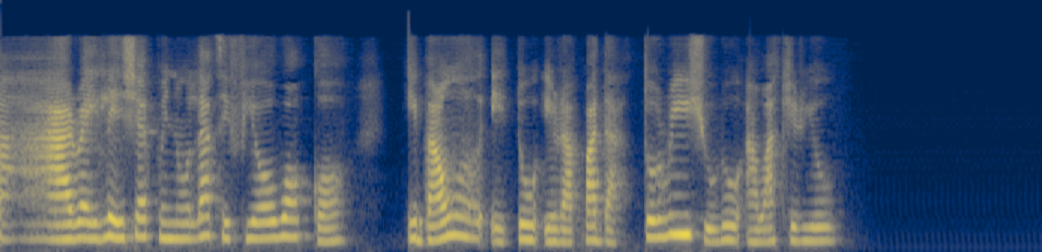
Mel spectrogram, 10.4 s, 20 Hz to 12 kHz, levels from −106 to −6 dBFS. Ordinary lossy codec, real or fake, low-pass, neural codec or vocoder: AAC, 32 kbps; fake; 7.2 kHz; codec, 16 kHz, about 1 kbps, DyCAST, with the encoder's durations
